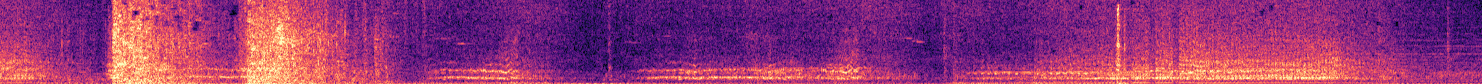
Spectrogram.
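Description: A car engine hums and revs up and down as the car drives along.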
